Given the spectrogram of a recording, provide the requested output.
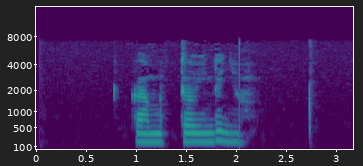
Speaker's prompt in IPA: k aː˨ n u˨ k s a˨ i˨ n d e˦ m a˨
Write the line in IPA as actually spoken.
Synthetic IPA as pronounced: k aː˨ m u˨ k t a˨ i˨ n d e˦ ɲ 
